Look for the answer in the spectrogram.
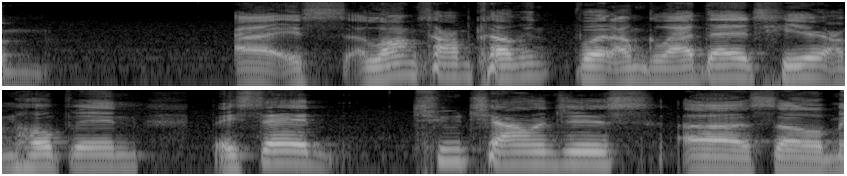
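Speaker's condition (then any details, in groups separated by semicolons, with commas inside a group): No condition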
